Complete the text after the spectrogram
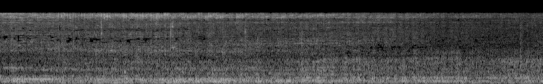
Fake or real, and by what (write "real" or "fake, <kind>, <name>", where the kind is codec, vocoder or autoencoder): real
